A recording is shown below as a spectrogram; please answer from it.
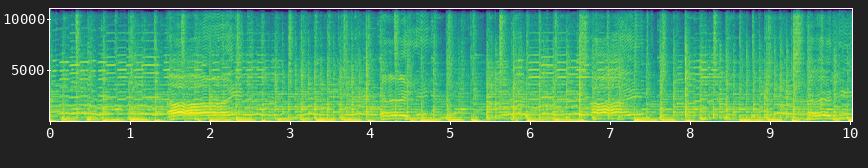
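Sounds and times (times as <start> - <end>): live band playing upbeat pop: 0.0 - 10.0
woman singing into microphone: 1.2 - 5.2, 5.8 - 8.3, 9.1 - 10.0.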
